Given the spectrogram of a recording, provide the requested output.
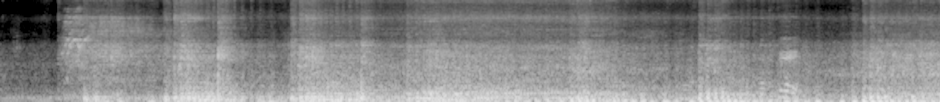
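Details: Yamaha Jupiter Z (robot) motorcycle, after repairing the electric starter that would not work: the starter catches quickly and the engine settles into an even, steady idle with no grinding or slipping; normal electric start.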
